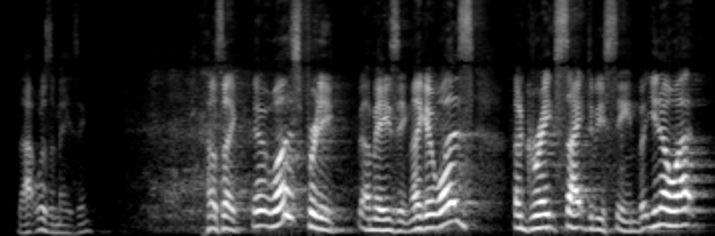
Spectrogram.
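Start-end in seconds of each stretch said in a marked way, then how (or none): 0.2-1.0 very quiet, low, dry deadpan. Retelling what another guy on the trail said after they made eye contact; retelling a deadpan remark. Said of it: "kind of like in a deadpan voice".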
